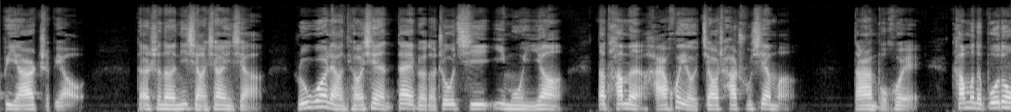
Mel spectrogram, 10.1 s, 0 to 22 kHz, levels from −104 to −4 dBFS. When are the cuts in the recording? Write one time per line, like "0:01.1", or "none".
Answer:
0:01.3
